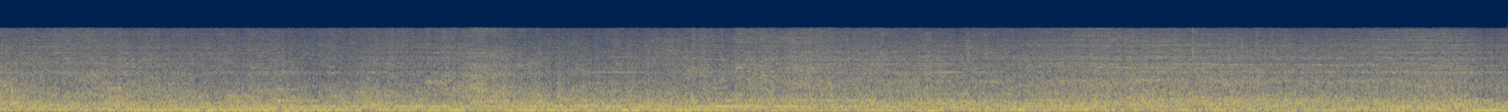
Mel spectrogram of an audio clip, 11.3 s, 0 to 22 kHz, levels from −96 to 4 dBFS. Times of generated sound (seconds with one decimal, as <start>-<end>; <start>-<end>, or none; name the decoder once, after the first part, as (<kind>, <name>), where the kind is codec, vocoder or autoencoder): none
